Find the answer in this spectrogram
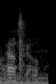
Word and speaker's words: Pascal: Pascal.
